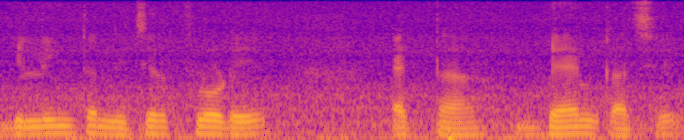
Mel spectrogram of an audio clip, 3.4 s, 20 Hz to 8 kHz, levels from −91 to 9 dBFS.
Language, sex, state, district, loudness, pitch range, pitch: Bengali, male, West Bengal, North 24 Parganas, -16 LUFS, 100-110 Hz, 105 Hz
